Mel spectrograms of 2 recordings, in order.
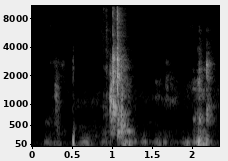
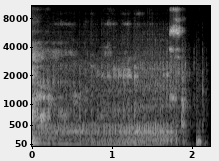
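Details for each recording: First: Troy-Bilt leaf blower after its unavailable original carburetor was replaced with an interchangeable one and primed. Pull-started with no spark plug installed, it gives four hard bursts about every 1.5 seconds, each dying with no firing. No start. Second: Troy-Bilt two-stroke blower with a replacement carburetor, now with its spark plug installed. It revs up crisp and steady with a clean high buzz, then cuts off cleanly. Running normally.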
